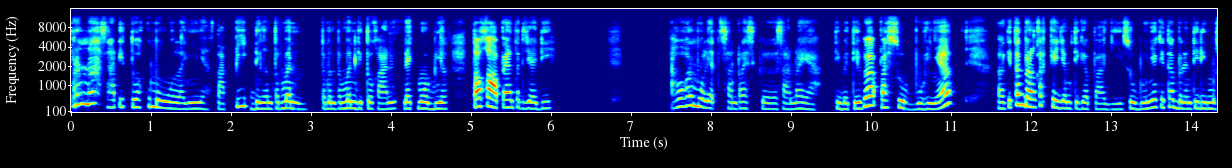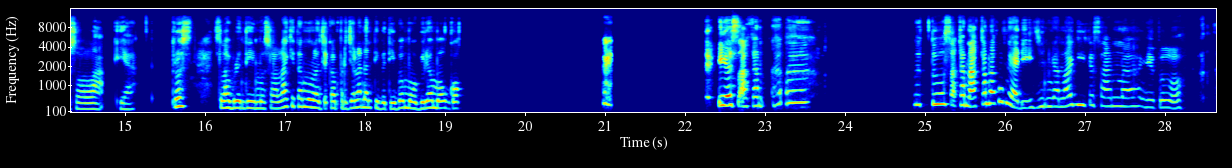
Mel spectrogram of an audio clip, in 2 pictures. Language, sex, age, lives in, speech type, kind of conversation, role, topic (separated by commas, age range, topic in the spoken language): Indonesian, female, 25-29, Indonesia, conversation, podcast, guest, Apa pengalaman perjalanan paling tak terlupakan yang pernah kamu alami?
